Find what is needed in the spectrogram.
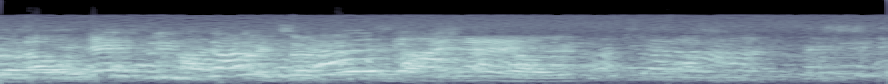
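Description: Several people talking at once, overlapping and indistinct.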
